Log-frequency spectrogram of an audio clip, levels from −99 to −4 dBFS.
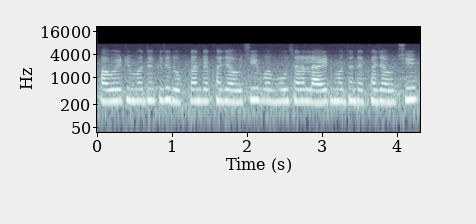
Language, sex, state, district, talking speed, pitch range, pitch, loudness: Odia, female, Odisha, Malkangiri, 155 wpm, 245-260 Hz, 250 Hz, -13 LUFS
